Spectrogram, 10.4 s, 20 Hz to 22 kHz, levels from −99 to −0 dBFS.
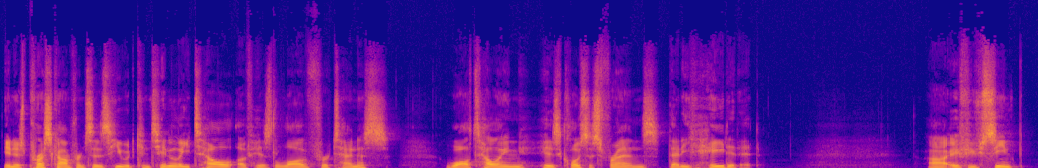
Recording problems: uneven, jittery; slightly; from 5.5 to 10 s

